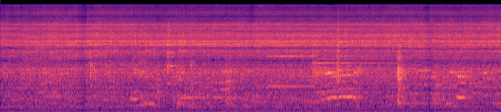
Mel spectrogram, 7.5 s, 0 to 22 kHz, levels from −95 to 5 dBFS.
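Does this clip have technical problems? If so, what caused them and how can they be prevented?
Yes. AAC frame loss with concealment smears the sound at 1.16–1.28 s, 3.72–3.79 s and 6.36–6.48 s. The decoder patched roughly 85, 43 and 85 ms gaps, consistent with two, one and two lost frames, by reusing the last good spectrum. On a spectrogram these appear as blurred, noisy vertical bands. Error-resilient transport with retransmission or forward error correction would prevent the losses.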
